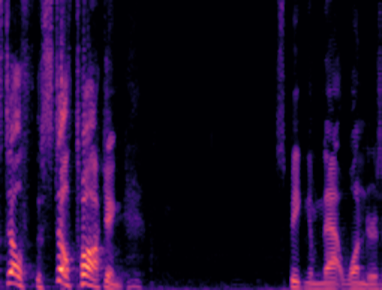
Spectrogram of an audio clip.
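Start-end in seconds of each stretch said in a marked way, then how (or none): 0.0-1.3 loud, swooping, playful joke yell. Joking about stealth talking while acting casually: mock yelling. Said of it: "I'm yelling now".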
